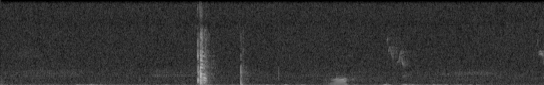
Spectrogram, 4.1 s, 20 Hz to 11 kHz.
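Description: A 30 lb Alibow Turkish-style horsebow is shot with a thumb-ring release. The string snaps sharply about a second and a half in, and a shorter click follows about a third of a second later as the heavy Port Orford cedar arrow strikes the target bag.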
